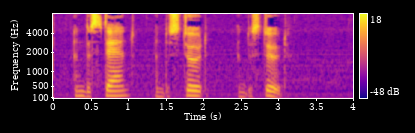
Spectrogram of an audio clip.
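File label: "understand", English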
